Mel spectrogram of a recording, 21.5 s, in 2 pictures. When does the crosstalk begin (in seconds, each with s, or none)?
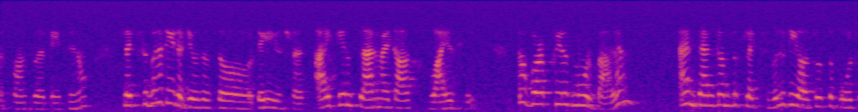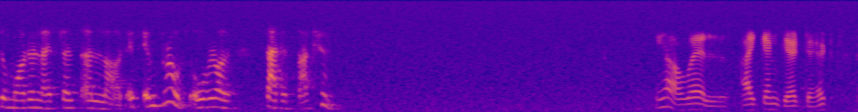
none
